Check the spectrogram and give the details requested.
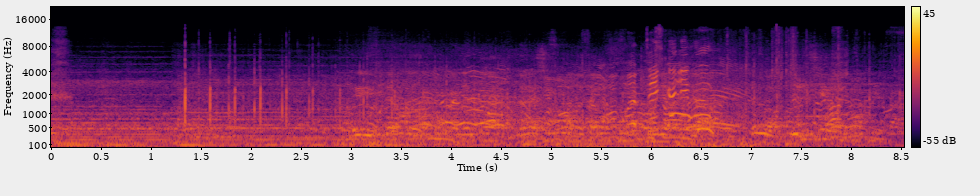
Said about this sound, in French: Les flashs des photographes, les acclamations du public, le jockey vainqueur Jean-Michel Bazir se ferait un chemin dans la foule pour recevoir son trophée sur le podium.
